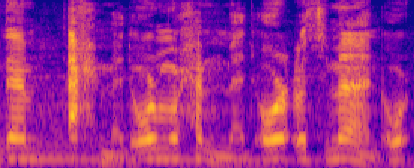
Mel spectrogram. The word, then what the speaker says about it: Uthman: Every time when Eritreans, they name, their children, they're always naming them Ahmed or Muhammad or Uthman, which is pronounced Usman because Tha doesn't exist in the Ge'ez alphabet.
